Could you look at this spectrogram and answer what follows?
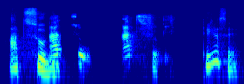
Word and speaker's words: Azubi: যারা আউস বিল্ডিং করে তাদেরকে বলা হয় আউটসুবি, না, আউটসুবি না, আতসুবি। আতসুবি। ঠিক আছে, আজুবি বলবেন না কেউ, এটাকে হচ্ছে আতসুবি, এইভাবে উচ্চারণ করো।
